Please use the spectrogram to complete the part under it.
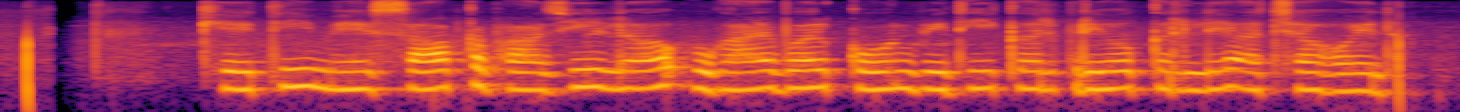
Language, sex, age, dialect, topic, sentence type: Chhattisgarhi, female, 18-24, Northern/Bhandar, agriculture, question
